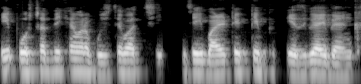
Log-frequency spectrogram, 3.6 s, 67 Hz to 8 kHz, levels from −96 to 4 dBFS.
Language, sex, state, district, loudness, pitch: Bengali, male, West Bengal, Jhargram, -16 LUFS, 145 Hz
